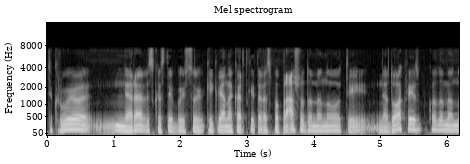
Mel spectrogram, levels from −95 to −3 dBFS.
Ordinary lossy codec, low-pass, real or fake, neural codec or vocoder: MP3, 48 kbps; 7.2 kHz; real; none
